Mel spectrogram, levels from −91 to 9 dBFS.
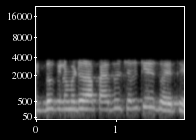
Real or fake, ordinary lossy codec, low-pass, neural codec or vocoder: real; none; 3.6 kHz; none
